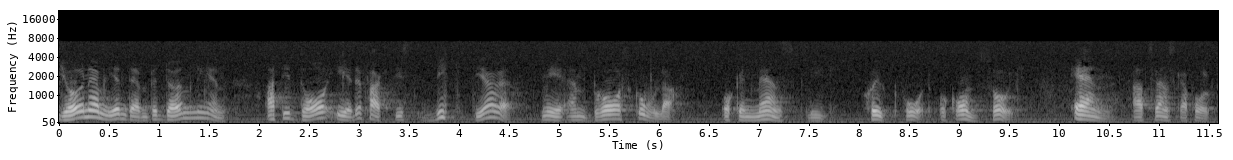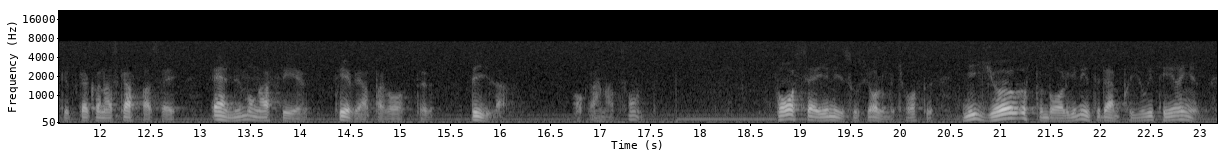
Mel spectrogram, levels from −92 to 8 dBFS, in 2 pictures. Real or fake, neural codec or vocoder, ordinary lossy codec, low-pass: real; none; none; 7.2 kHz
